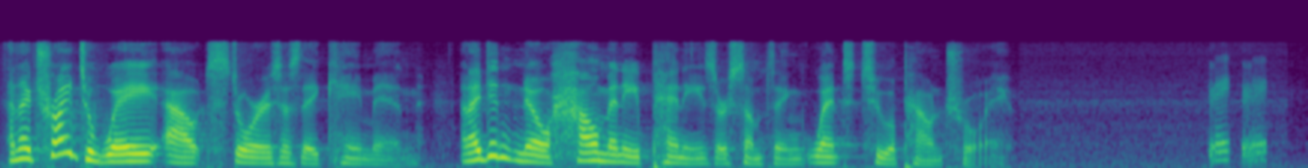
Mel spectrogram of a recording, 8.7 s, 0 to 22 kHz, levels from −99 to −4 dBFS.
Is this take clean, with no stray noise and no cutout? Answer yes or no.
no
